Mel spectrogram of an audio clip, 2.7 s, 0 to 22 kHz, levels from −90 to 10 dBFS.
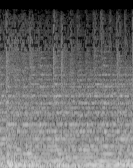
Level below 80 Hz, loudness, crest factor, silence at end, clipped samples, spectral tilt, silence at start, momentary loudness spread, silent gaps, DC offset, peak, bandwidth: -18 dBFS; -14 LUFS; 12 dB; 0 s; under 0.1%; -6 dB/octave; 0 s; 3 LU; none; under 0.1%; 0 dBFS; 16.5 kHz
